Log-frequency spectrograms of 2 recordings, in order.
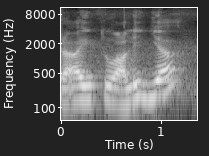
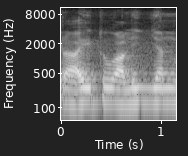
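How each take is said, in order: First: The last word ends in a long a, then stops. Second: The last word ends in an n sound, without stopping. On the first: The speaker pauses after this word. "हम बीच में रुक जाएं तो हम कहेंगे" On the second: The speaker reads on without stopping. "जहाँ पर अलिफ को छोड़ दिया हमने"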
